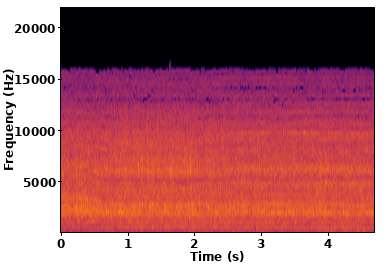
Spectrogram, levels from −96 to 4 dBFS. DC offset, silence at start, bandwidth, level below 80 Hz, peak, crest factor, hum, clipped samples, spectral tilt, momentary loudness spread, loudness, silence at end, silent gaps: under 0.1%; 0 s; 16 kHz; -54 dBFS; -8 dBFS; 18 dB; none; under 0.1%; 2 dB/octave; 1 LU; -23 LUFS; 0 s; none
